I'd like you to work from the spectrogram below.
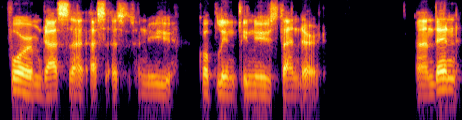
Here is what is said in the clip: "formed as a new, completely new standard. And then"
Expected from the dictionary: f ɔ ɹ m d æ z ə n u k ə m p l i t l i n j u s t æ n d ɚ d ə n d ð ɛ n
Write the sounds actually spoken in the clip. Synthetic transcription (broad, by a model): f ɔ ɹ m d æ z ə n u k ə p l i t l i n j u s t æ n d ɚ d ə n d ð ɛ n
